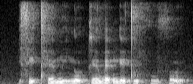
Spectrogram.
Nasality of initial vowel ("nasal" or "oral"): oral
